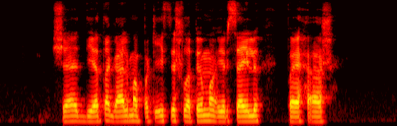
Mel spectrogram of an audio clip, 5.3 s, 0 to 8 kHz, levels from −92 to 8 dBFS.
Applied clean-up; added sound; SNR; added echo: none; none; none; none.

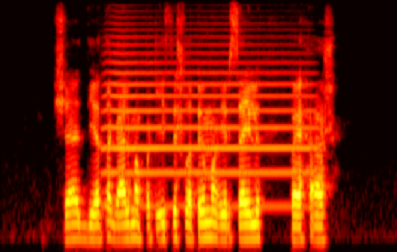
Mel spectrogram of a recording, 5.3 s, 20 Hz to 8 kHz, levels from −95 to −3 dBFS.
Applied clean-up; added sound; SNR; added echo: none; Trumpet; 11 dB; none.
